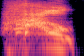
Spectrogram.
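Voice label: damaged, Japanese; morgana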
